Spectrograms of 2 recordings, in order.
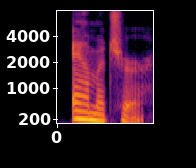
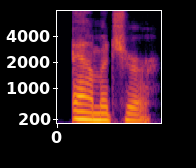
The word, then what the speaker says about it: amateur: lecture or tour inmature some speakers pronounce it with a more French influenced tour sound like in tour now let's put it all together amateur try repeating after me amateur now a little faster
